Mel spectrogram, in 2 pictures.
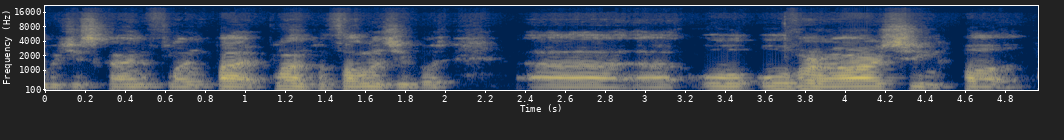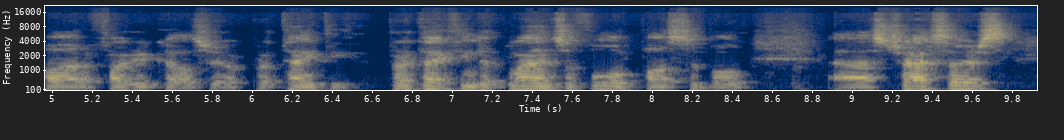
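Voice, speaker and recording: Bosnian guy presenting research on a video call, mid pitch, kinda halting, lots of uhs. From Bosnia and Herzegovina. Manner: hesitant, halting, frequent filled pauses. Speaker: postdoctoral researcher giving a talk. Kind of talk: informal online conference presentation.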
